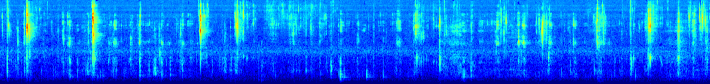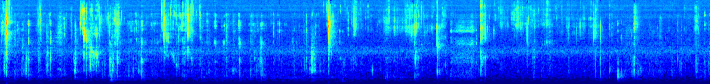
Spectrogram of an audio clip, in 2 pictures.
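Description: Close-up chewing and biting of fried chicken and Olivier salad: irregular short clicks and crunches from the mouth, several a second, with no speech.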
